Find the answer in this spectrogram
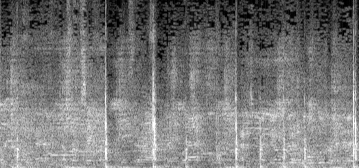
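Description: Foosball in play: the hard ball clacking off the plastic players and the table, with knocks from the men and rods, a string of sharp hits spaced roughly half a second to a second apart, over low background voices.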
